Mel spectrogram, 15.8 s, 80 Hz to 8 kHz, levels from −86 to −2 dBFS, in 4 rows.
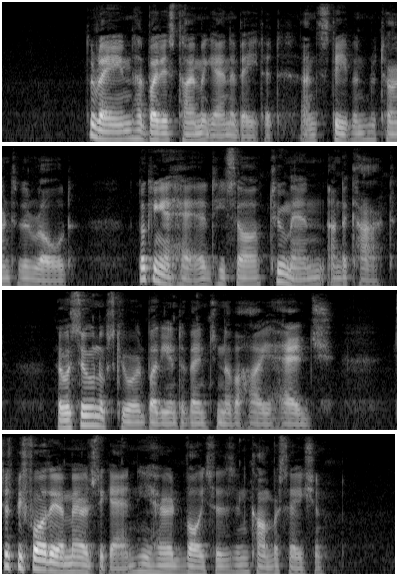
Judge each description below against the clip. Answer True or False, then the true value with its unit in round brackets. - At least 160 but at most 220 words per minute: True (165 wpm)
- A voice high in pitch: False (100 Hz)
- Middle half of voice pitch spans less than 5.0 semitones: True (3.6 semitones)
